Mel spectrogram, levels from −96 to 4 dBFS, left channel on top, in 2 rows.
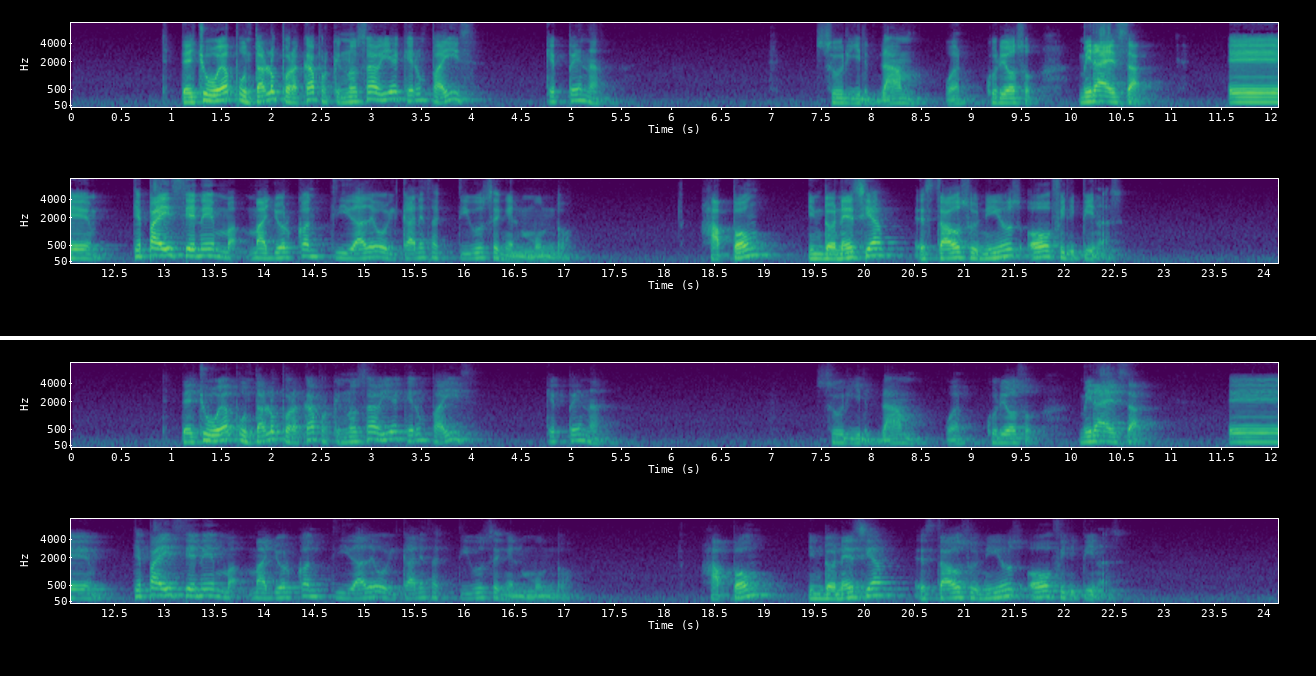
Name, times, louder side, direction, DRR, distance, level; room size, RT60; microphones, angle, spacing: voice 1, 1.1-4.0 4.8-5.3 7.5-8.5 8.8-9.6 10.1-10.7 11.6-12.4 12.7-17.1 18.4-19.0 19.4-20.2 20.5-22.5, left 5 dB, 85° left, 15 dB, 0.7 m, -28 dB
11.5 x 8.1 x 5.4 m, 0.70 s
head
